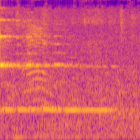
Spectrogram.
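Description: A small zoo train rolls toward a station, giving a loud steady rumble with a sustained metallic ringing squeal from the wheels.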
